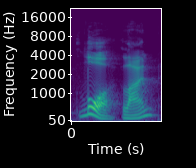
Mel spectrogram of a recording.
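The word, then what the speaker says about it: Loulan: So in Chinese pronunciation is Luolan. I can't really tell you what it means because there's so many possible interpretations and meaning.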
